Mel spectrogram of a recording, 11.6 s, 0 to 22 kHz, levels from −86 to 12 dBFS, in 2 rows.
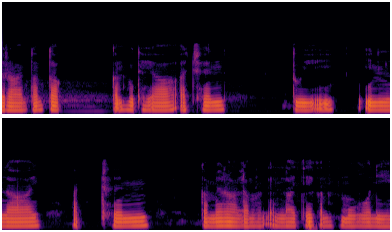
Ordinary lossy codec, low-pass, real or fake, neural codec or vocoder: none; 5.4 kHz; real; none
